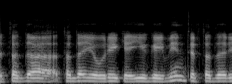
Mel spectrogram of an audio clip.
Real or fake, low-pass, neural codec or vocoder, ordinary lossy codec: real; 14.4 kHz; none; Opus, 64 kbps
